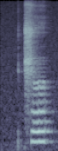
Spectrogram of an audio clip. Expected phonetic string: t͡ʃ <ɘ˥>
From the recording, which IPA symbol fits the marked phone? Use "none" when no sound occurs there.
ɘ˥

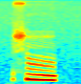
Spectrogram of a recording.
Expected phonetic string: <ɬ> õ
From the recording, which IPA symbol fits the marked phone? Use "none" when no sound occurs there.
ɬ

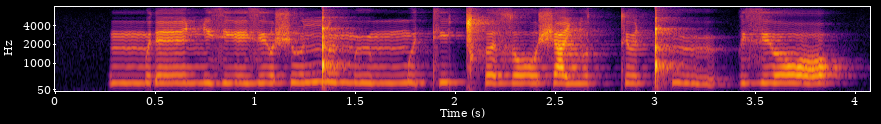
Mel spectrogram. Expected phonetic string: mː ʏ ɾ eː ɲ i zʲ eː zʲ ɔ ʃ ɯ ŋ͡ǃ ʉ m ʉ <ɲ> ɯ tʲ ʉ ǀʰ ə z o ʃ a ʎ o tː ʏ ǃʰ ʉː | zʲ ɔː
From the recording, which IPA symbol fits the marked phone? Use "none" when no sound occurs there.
mː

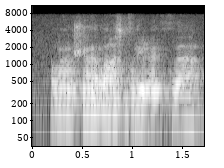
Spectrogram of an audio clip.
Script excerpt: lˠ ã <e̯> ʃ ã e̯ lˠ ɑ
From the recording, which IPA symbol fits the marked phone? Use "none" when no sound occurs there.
o̯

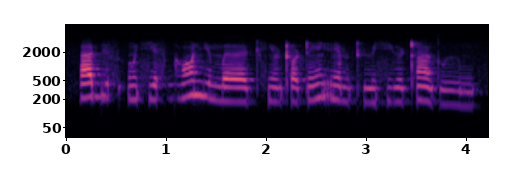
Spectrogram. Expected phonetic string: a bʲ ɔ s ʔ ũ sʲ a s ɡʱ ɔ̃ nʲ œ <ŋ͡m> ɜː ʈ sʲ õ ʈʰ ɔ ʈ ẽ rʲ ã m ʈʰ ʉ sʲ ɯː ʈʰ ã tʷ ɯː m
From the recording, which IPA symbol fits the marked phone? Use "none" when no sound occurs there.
m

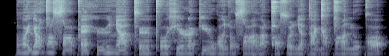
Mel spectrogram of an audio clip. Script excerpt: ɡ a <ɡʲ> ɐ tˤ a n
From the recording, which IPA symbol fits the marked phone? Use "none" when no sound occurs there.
ɡʲ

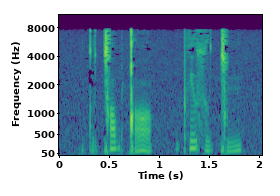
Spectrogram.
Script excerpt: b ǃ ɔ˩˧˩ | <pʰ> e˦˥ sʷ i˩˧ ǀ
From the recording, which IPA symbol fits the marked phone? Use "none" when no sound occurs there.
pʰ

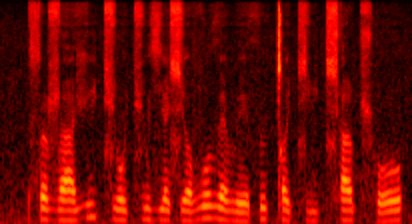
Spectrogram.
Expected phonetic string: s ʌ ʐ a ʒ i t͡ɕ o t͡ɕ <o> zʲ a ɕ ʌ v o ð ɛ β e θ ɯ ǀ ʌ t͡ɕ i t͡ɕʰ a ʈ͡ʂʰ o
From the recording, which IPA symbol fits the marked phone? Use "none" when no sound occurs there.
u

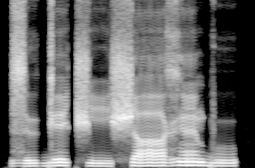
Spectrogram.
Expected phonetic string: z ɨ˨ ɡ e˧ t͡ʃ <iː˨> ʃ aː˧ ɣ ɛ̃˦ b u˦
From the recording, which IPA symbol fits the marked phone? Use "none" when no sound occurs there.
iː˨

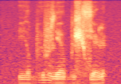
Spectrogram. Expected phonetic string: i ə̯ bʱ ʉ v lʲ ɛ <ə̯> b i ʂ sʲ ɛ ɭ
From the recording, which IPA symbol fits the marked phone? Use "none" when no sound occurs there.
ə̯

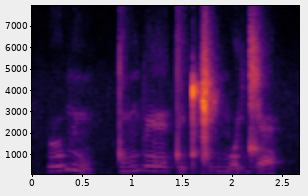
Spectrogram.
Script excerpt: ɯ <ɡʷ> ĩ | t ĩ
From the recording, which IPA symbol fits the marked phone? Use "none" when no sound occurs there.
b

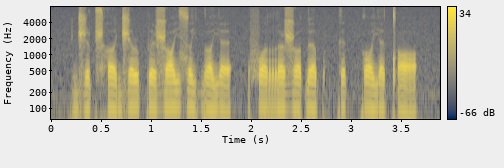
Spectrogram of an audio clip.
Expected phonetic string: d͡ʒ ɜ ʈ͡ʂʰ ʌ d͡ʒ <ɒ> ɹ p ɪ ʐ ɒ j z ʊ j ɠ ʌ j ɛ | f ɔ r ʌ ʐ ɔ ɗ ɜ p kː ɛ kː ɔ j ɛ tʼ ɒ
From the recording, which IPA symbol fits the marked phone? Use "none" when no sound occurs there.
ʌ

